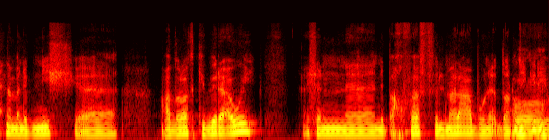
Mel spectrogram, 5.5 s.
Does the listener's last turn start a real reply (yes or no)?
yes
